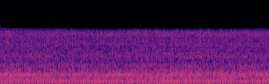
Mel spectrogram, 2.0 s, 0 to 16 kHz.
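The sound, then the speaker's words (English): A heavy truck engine, hauling 10 tons, drones steadily and loudly, a continuous low rumble with a humming tone and no change in pace throughout. No one speaks. “Especially with 10 ton like this shoving us along.”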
